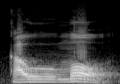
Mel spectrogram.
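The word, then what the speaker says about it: ܩܘܡܐ: മാത്രമാണ് അത് ബന്ധിപ്പിച്ച് എഴുതുന്നത് ആ എന്ന സ്വരത്തിനു ശേഷം വാവ് എന്ന അക്ഷരം വന്നപ്പോൾ അത് ഔ കൗ മോ ഇതാണ് നമ്മൾ ഈസ്റ്റ് ശ്രീക്കിന്റെ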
